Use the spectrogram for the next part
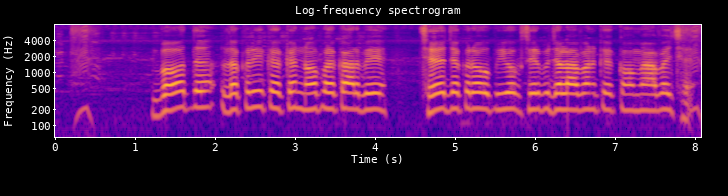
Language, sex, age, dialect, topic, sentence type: Maithili, male, 25-30, Angika, agriculture, statement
